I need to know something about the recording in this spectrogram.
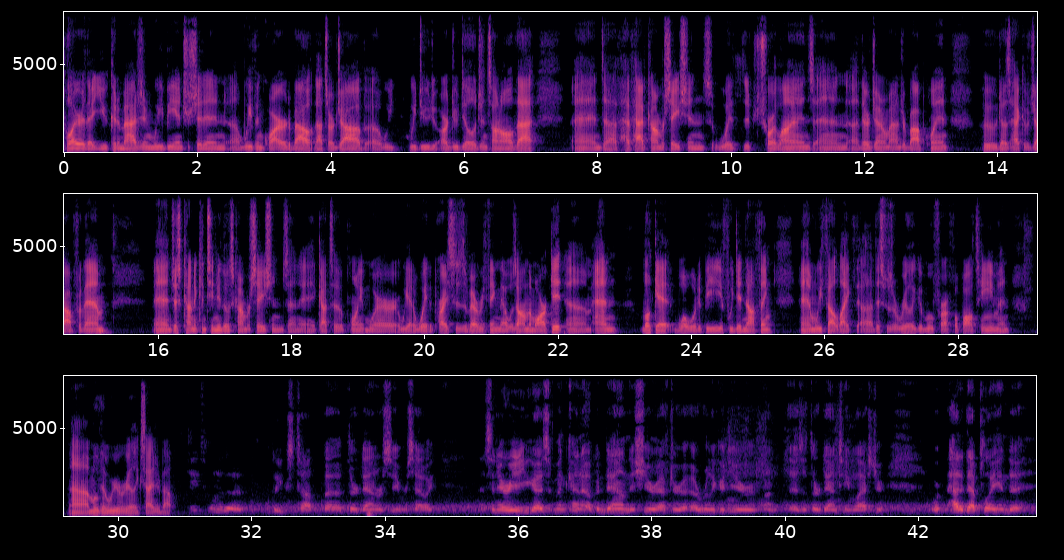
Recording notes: Double-header press conferences on this special episode of At the Podium!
